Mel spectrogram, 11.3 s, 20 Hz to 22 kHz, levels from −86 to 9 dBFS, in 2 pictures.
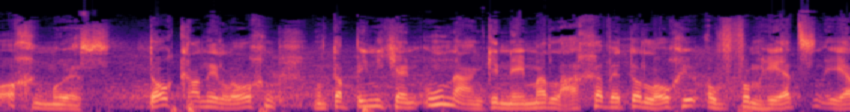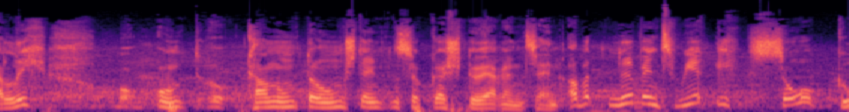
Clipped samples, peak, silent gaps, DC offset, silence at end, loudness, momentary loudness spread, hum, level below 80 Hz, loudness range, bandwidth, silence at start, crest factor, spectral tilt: under 0.1%; 0 dBFS; none; under 0.1%; 0 s; -13 LUFS; 7 LU; none; -40 dBFS; 2 LU; 19.5 kHz; 0 s; 14 dB; -3 dB/octave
